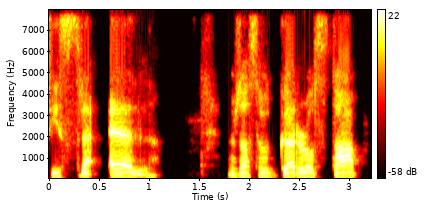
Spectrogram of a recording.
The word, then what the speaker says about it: Israel: to n it's not in English we accent the first so we say Israel but in Hebrew it's Easter L there's also a guttural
